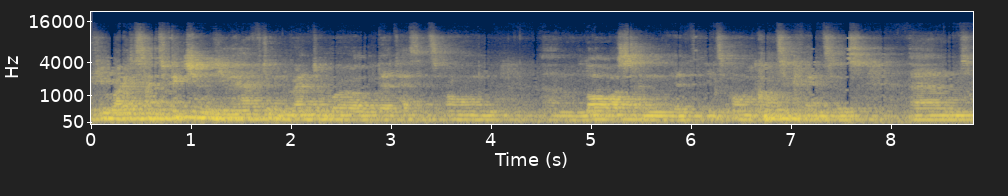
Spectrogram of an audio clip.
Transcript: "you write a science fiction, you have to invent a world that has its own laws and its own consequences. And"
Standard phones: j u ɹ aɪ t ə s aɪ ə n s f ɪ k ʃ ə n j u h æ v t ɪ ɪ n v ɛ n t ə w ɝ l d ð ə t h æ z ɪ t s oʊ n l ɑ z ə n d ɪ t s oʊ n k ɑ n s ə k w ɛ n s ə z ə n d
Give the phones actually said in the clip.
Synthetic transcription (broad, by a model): j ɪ ɹ aɪ t ə s aɪ ə n s f ɪ k ʃ ə n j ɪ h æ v t ɪ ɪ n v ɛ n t ə w ɝ l d ð ə t h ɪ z ɪ t s oʊ n l ɑ s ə n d ɪ t s oʊ n k ɑ n s ə k w ɛ n s ə z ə n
